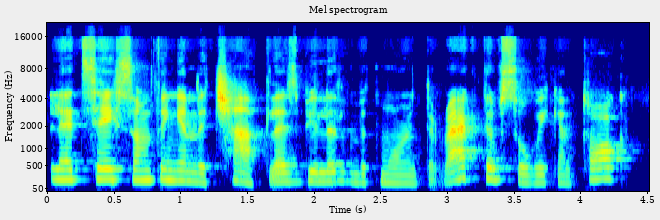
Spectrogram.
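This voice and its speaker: A woman's voice: lowish voice, brisk, creaky, fairly bright tone. A woman from the states, chatting casually on a phone live stream, reading viewer comments aloud and answering them. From Baltic states.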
